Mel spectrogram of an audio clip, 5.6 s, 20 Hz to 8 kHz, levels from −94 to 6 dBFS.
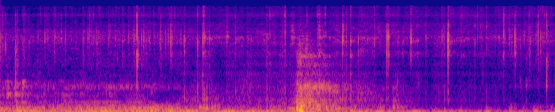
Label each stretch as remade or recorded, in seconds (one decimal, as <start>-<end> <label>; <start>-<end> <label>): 0.0-1.8 recorded; 1.8-5.1 remade; 5.1-5.6 recorded

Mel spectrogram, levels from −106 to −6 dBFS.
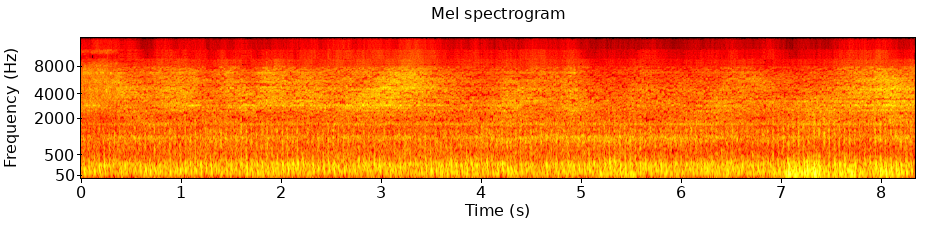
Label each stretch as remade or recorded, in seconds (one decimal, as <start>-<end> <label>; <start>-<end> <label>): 0.0-8.3 recorded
